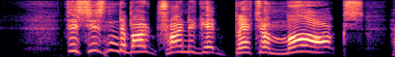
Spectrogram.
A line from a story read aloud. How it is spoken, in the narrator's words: Harry shouted at her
